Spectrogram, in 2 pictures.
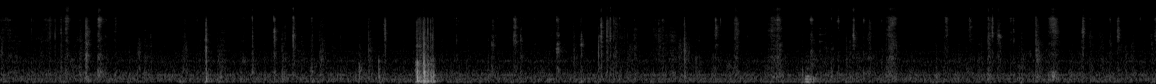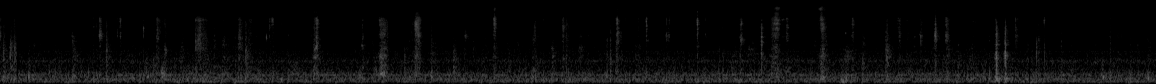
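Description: People eating lettuce-leaf wraps and steamed buns close to the microphone: a steady patter of small crunches and mouth clicks from chewing, with one louder thump about four seconds in.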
